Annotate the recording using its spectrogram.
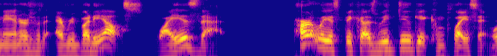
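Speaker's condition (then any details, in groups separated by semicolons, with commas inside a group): No condition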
